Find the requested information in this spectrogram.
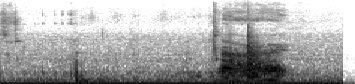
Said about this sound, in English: Trying to pour in half, give you a little ASMR love right now. About half of a bottle, right?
